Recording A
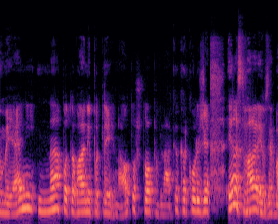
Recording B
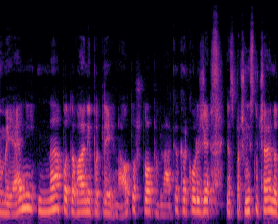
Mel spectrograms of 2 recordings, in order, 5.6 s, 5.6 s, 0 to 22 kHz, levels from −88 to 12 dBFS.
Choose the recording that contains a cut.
A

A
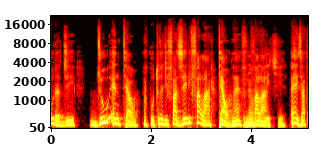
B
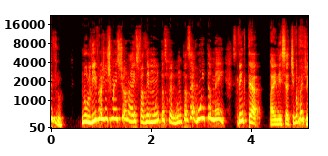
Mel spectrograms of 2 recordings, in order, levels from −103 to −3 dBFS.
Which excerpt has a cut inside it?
A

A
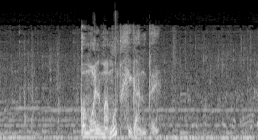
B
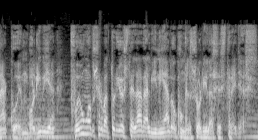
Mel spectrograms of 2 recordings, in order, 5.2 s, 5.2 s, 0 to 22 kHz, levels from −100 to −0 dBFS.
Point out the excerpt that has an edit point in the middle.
B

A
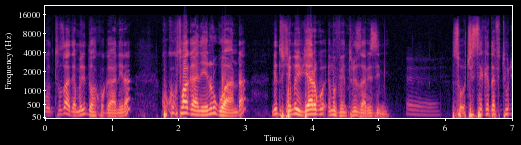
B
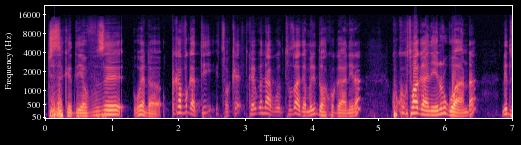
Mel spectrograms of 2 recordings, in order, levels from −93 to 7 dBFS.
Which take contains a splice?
B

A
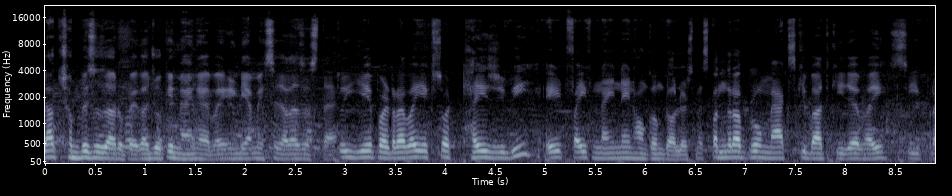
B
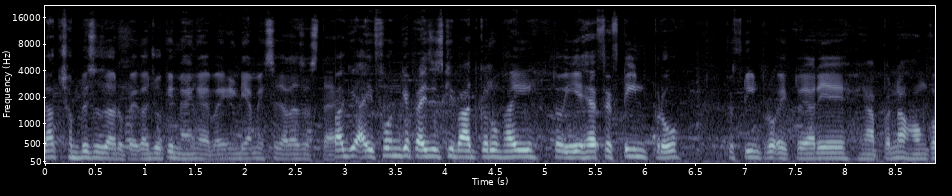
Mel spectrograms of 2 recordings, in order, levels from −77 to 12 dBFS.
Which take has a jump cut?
A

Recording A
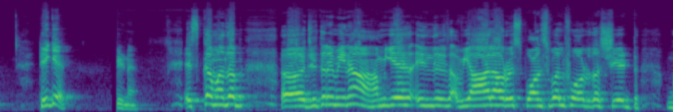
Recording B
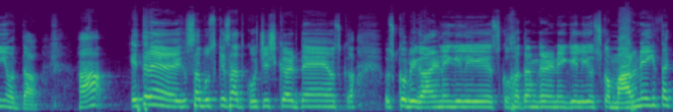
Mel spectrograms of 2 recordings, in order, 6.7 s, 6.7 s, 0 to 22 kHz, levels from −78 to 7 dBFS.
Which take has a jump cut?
A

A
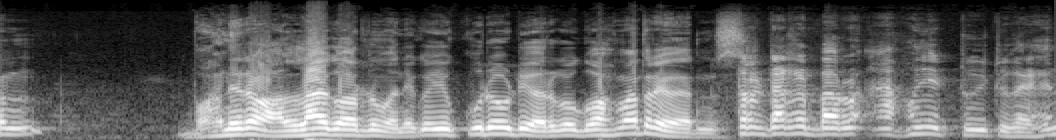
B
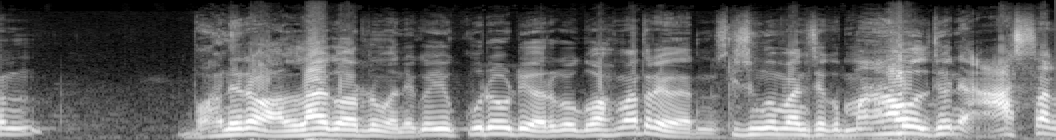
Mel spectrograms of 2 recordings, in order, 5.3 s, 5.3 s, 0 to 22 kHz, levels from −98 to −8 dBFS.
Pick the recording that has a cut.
B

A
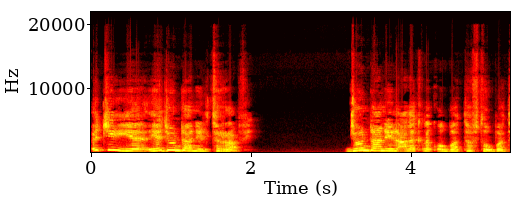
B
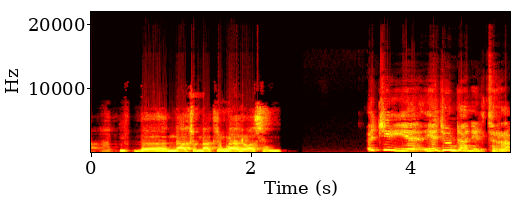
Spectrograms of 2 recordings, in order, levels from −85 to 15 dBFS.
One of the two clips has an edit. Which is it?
B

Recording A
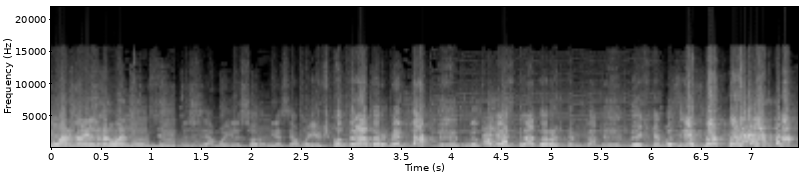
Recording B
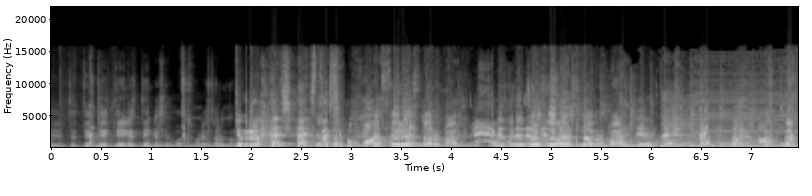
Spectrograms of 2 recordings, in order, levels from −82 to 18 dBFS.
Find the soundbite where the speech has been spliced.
A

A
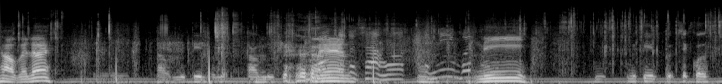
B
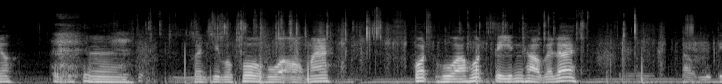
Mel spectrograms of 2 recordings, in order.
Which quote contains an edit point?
B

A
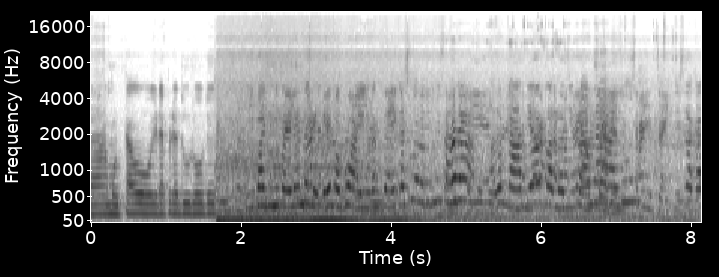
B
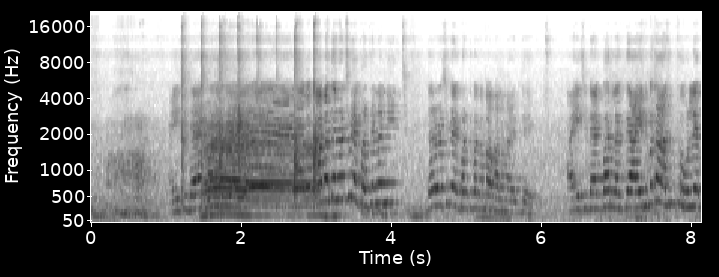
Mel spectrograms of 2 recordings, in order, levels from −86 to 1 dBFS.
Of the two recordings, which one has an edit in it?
A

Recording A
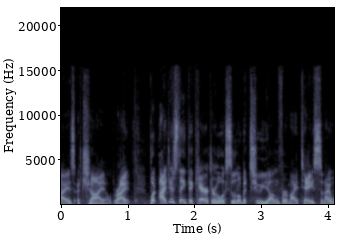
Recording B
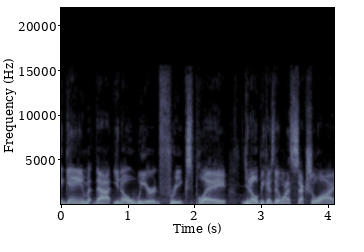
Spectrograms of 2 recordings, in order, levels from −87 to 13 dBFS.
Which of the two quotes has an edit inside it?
B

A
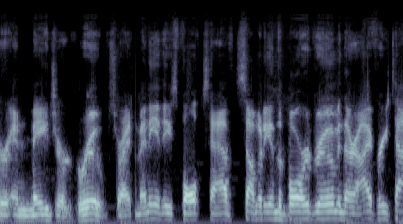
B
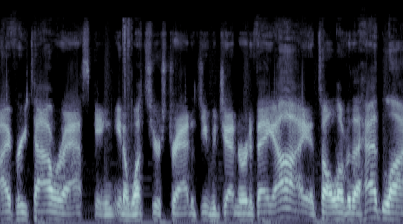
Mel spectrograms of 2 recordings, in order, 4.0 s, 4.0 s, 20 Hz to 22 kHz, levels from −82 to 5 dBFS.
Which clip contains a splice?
A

